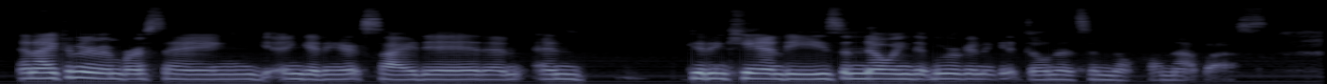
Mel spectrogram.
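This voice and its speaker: Loud and very fast, a woman talks with an American accent. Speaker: church member sharing testimony. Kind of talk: testimony. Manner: loud, energetic.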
